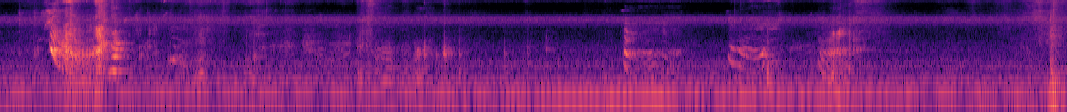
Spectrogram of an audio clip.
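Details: Skeeter, a dog crossed from Treeing Walker Coonhound and Pit Bull, not wanting to share, lets out one sharp bark followed by scattered whines and soft yelps over a low steady hum.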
